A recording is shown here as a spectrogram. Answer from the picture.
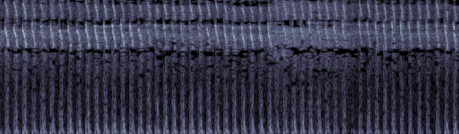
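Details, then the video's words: Loud, long-running cililin song: a rapid, high-pitched pulsing trill that keeps an even, fast rhythm, briefly softening near the middle before resuming at full strength, with faint low thuds beneath. "Cililin nembak keras dan Rafat durasi fanjang"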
